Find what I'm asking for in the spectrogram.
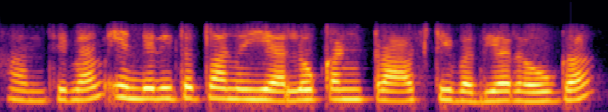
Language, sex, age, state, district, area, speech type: Punjabi, female, 18-30, Punjab, Firozpur, rural, conversation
